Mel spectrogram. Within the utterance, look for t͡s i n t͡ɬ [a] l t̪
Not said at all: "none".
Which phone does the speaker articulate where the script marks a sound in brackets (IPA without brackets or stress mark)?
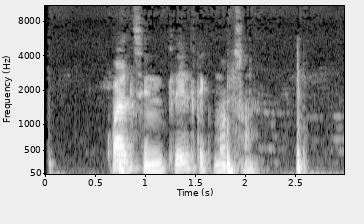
i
